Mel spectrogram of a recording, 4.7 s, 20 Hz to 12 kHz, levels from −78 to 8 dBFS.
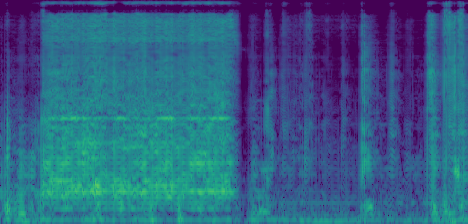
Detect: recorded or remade remade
